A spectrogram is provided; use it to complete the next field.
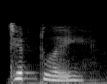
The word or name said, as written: tipply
